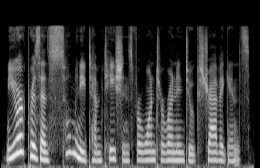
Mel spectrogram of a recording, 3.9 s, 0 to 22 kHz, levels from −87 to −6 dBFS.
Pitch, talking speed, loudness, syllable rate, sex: 220 Hz, 185 wpm, -20 LUFS, 6.1 syllables/s, female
